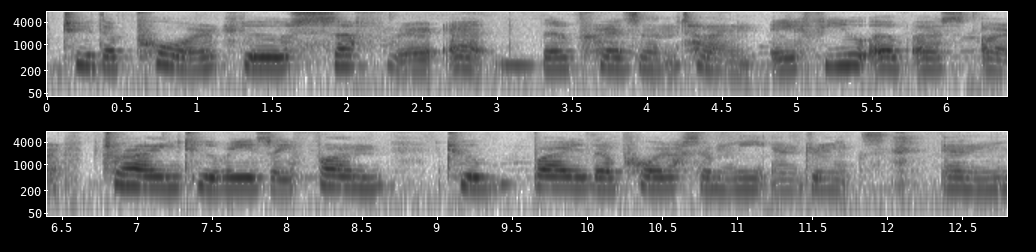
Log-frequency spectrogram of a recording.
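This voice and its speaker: A child reading a polite gentleman collecting for charity in a school radio play, in a courteous, careful way. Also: fairly high pitch, steady tone, very slow.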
